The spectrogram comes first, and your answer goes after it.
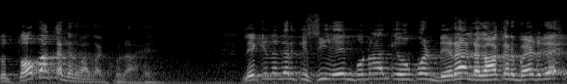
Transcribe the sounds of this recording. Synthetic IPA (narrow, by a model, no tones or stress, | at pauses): t̪ot̪ɔːbakad̪ɐɾʋa̰ːza̰kʰʊ̰la̰ɦɛ̰ː | leːkɪnɐɡəɾkɪsieːk̚bʊnakeuːpəɾɖeːɾalɐɡaːkəɾbɛːʈʰɡɐeː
